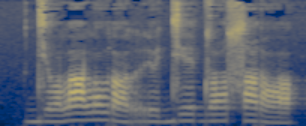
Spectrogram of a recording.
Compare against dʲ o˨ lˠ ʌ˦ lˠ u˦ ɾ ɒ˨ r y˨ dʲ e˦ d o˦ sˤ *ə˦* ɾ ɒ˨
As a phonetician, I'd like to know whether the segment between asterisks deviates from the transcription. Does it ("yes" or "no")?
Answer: no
